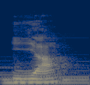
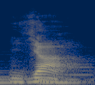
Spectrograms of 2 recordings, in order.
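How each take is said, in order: No difference in how they are said.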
